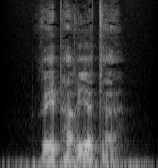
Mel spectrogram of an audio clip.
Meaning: inflection of reparieren: 1. first/third-person singular preterite 2. first/third-person singular subjunctive II
- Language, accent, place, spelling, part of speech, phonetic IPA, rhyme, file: German, Germany, Berlin, reparierte, adjective / verb, [ʁepaˈʁiːɐ̯tə], -iːɐ̯tə, De-reparierte.ogg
